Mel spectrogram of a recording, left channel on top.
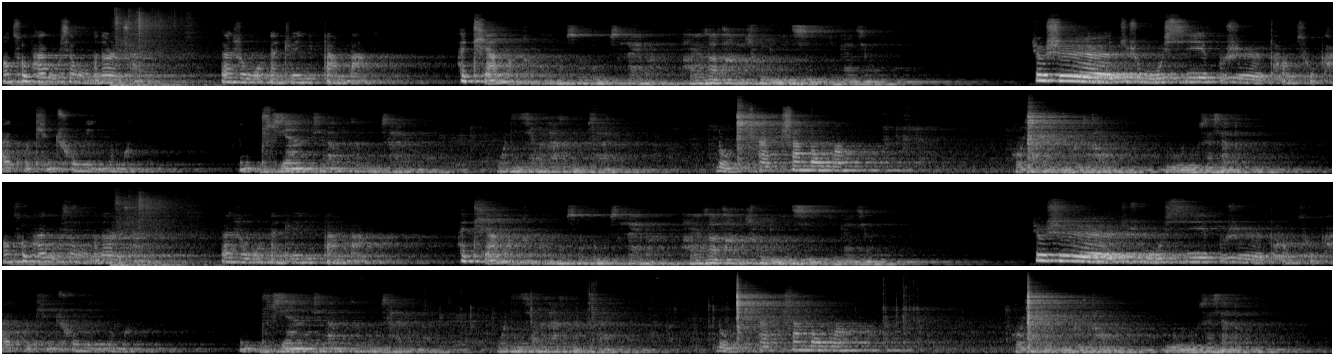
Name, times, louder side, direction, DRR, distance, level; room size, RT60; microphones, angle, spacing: voice 1, 0.0-1.4 2.2-3.6 4.6-5.1 10.3-14.6 15.7-16.4 20.4-21.8, left 2 dB, 55° left, 5 dB, 0.6 m, -26 dB
sound 1, 1.1-2.6 2.9-3.0 3.4-3.5 3.9-4.0, left 1 dB, 30° left, 1.3 m, -39 dB
voice 2, 5.1-8.8 15.9-17.6 18.3-19.5 23.4-24.5 24.9-25.8, equal, 10° left, -2 dB, 1.0 m, -31 dB
Motor vehicle (road), 16.7-21.1 21.4-24.7, right 3 dB, 70° right, 0.8 m, -38 dB
17.5 x 6.2 x 2.3 m, 2.8 s
head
